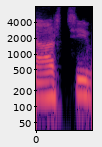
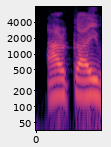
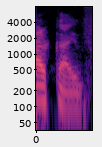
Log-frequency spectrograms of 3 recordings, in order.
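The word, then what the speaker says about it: archive: Business site বলতে আমরা স্যার এটা দেখা কি যায় আর্কাইভ সাইট হবে নাকি আর্চিভ হবে? আর্কাইভ হবে, উচ্চারণটা হবে আর্কাইভ, বুঝছো?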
